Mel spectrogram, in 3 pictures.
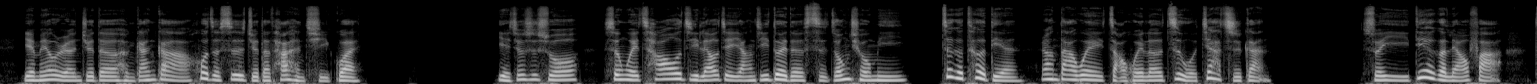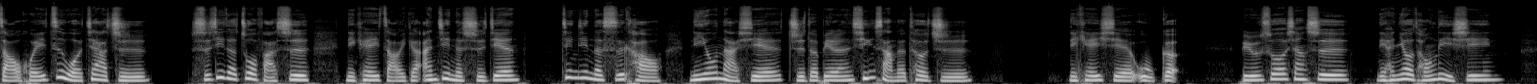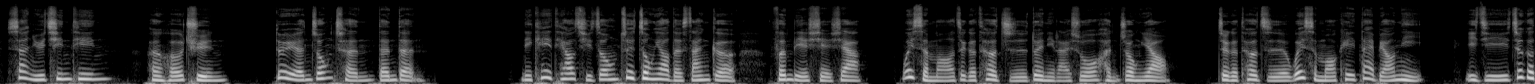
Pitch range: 180-225 Hz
